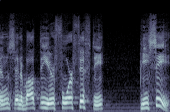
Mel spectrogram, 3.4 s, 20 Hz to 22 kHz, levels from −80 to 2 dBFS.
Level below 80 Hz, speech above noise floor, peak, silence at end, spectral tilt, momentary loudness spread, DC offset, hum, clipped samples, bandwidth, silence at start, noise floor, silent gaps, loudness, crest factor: -48 dBFS; 33 dB; -2 dBFS; 0 s; -5 dB/octave; 5 LU; under 0.1%; 60 Hz at -45 dBFS; under 0.1%; 13.5 kHz; 0 s; -48 dBFS; none; -15 LUFS; 14 dB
